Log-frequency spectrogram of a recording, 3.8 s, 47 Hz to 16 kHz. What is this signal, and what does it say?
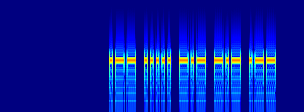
Morse code, heard as a keyed tone, about 31 wpm, 700 Hz. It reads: W5KKW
